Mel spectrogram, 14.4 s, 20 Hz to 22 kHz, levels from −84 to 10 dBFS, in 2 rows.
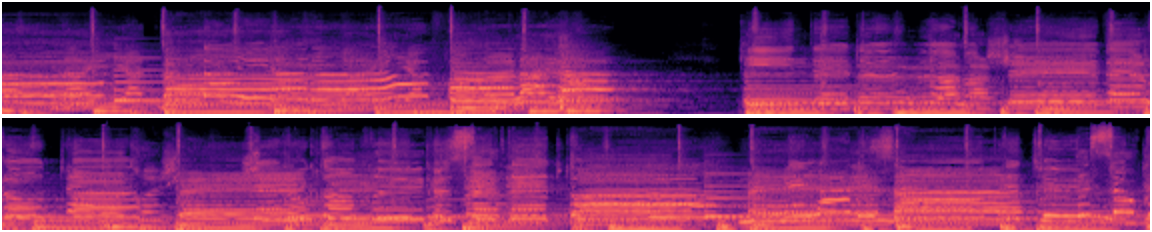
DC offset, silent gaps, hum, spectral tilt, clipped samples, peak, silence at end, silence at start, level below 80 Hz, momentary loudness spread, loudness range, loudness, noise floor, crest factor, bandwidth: under 0.1%; none; none; -5 dB/octave; under 0.1%; -4 dBFS; 0 s; 0 s; -30 dBFS; 6 LU; 4 LU; -19 LUFS; -51 dBFS; 16 dB; 17.5 kHz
